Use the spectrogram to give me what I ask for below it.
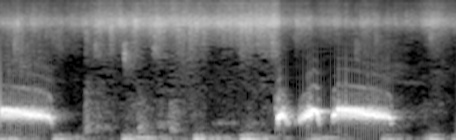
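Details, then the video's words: Low, soft coos of a spotted dove calling others of its kind: a drawn-out falling coo, a pause, then two quick notes leading into another long, smooth coo. "Sudah Teruji Tekukur Memanggil Kawan"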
